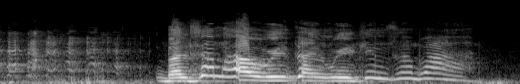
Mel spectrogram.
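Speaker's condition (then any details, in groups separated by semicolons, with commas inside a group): Cerebral palsy; uses wheelchair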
